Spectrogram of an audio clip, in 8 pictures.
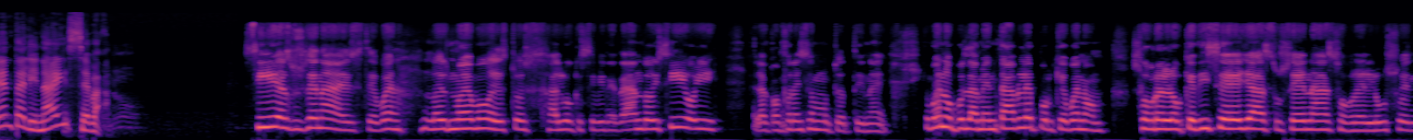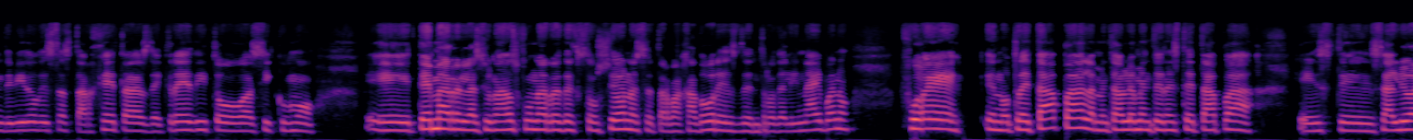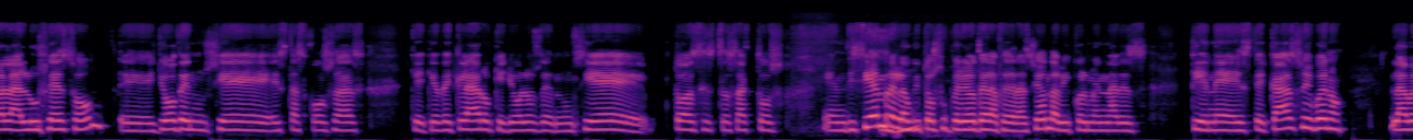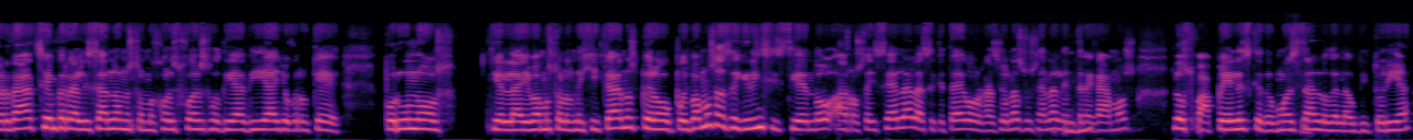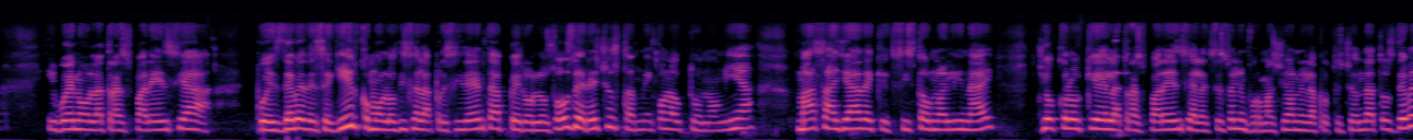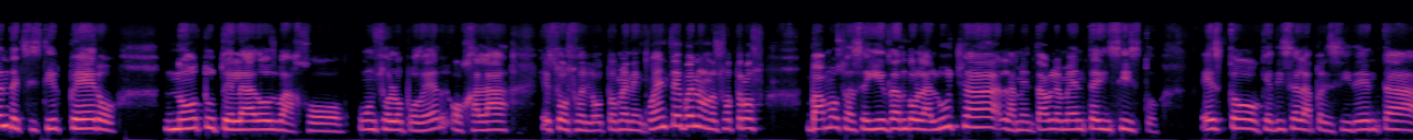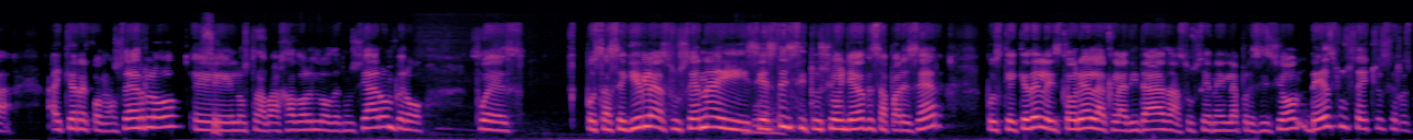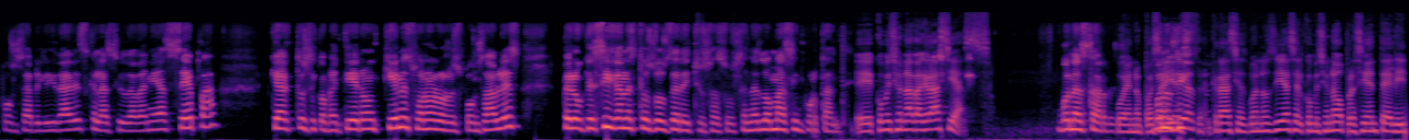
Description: Entrevista con Azucena Uresti
Platico con Azucena Uresti en Radio Fórmula sobre las declaraciones de la Presidenta Claudia Sheinbaum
